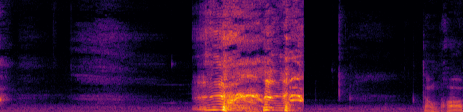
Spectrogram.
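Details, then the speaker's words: An adult man gives a sudden, unexpected burst of loud, harsh coughs in a quiet room, then a brief sound follows; cough. "อาการของไอก็คือมาแบบบ่ได้ตั้งตัวนะครับอ่าอาจจะมีเสียงไอแซกนะค"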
